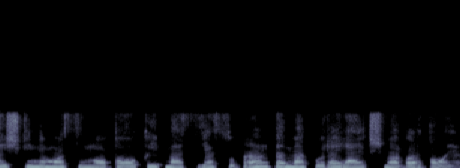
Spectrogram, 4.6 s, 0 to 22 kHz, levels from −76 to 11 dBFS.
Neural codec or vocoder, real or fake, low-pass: codec, 16 kHz, 4 kbps, FreqCodec, smaller model; fake; 7.2 kHz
